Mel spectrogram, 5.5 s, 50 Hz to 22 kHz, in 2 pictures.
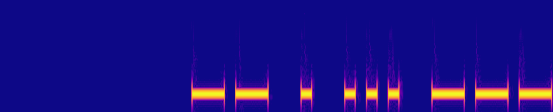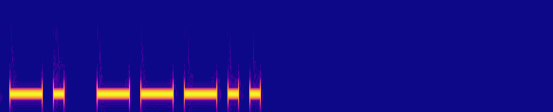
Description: Morse code, heard as a keyed tone, about 22 wpm, 700 Hz. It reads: MES98
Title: Code Groups - 5 Letter:Numbers - 22wpm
